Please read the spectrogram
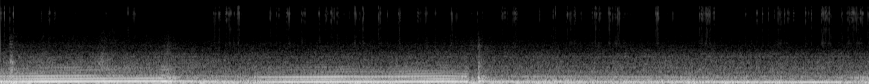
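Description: Cabin sound of a Mk1 VW Golf with a 20-valve four-cylinder engine on the move: the engine note climbs a little and then drops at gear changes, about two seconds in and again near five seconds, with light rattles in the cabin.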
